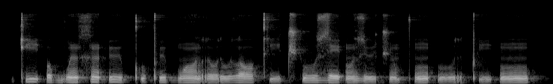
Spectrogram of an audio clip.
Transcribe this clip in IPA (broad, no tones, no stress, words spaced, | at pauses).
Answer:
kʼiʔobwə̃ xə̃ ʔʉkʷʼəpʼʉ bɔ̃roɾu lɔkʼi t͡ʃʼu zeʔõ zʉt͡ʃõ pʼũ ʔurpʼi ʔũ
